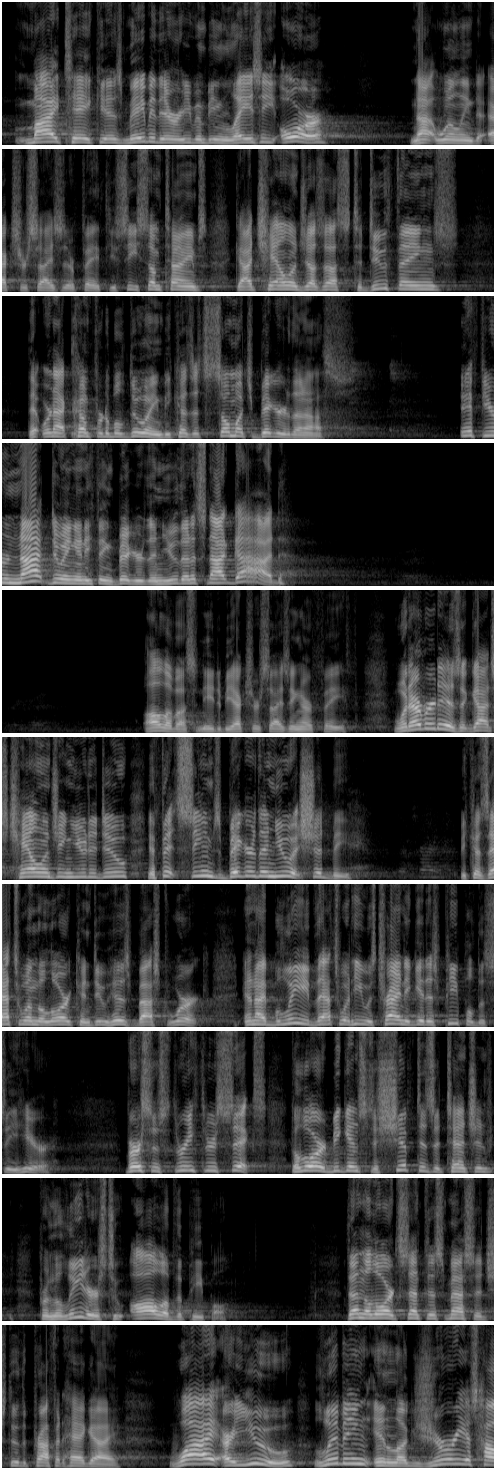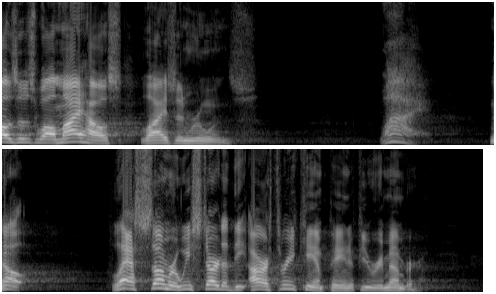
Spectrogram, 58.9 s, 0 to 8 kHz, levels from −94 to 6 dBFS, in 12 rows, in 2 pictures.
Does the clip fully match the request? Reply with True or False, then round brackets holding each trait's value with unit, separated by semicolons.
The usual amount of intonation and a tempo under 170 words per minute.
True (4.9 semitones; 155 wpm)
